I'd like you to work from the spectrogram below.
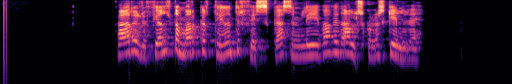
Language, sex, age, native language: Icelandic, female, 30-39, Icelandic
